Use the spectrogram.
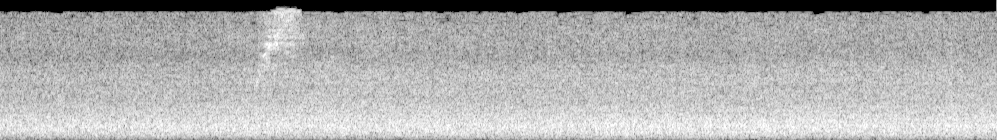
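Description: A steady, broad rush of ocean surf washes continuously against the shore, loud, with no distinct breaks between waves and no voices.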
